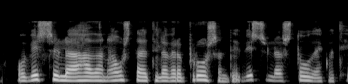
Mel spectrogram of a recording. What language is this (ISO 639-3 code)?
isl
